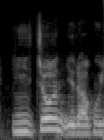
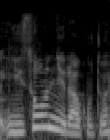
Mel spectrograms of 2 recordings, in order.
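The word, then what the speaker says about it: 依存: 이렇게 보시면 돼서 우리가 의존 이건 있을 존자라고 해서 그래서 의존은 뭐라고 하냐면 이존이라고 얘기도 하고요. 발음은 그냥 손 써서 이손이라고도 해요. 여러분 틀린 거 아니에요.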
